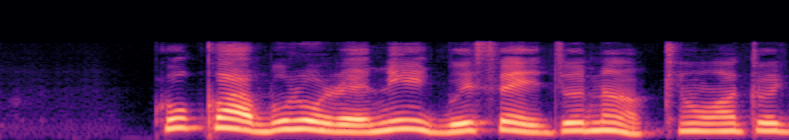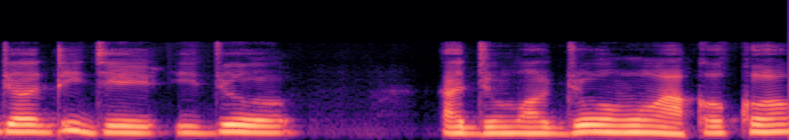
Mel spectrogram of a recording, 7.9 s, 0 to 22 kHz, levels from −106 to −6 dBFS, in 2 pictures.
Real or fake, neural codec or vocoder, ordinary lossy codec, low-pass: fake; codec, 16 kHz, 1 kbps, FunCodec, trained on Chinese and English, 50 frames a second; none; 7.2 kHz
